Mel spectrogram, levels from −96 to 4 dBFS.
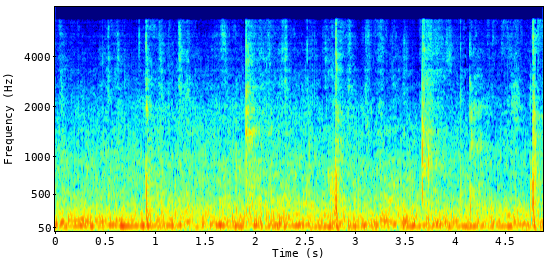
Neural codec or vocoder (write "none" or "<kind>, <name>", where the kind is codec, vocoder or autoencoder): vocoder, WaveNeXt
